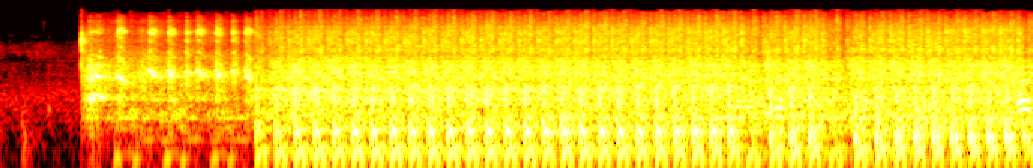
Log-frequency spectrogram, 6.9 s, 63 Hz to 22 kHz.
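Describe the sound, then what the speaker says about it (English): A 2002 Triumph Bonneville America motorcycle engine cranks with a quick series of starter pulses, catches, and settles into a loud, steady, close idle, in neutral on a stand. "Fire the bike up, make sure it's in neutral,"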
